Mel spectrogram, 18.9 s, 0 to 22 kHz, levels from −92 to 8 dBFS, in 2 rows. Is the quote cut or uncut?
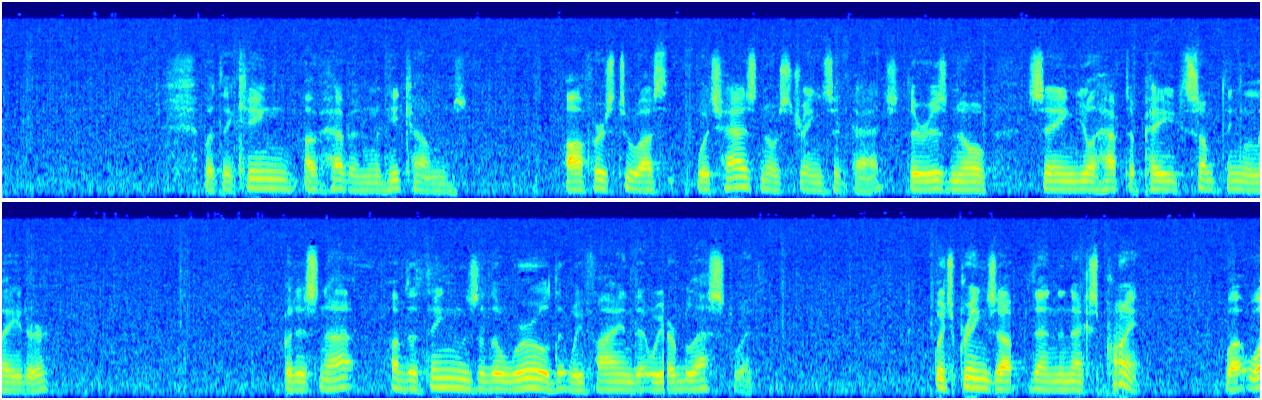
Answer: cut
